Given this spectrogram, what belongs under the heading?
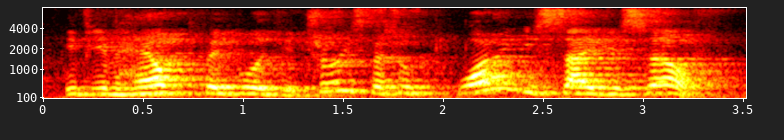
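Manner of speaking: high, sneering taunt; mock him from below the cross; mocking ruler. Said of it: "They're saying".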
